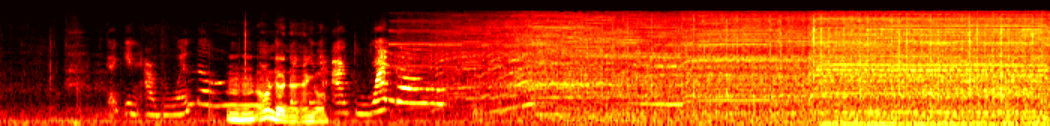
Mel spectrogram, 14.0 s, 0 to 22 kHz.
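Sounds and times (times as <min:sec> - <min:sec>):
cordless drill driving a screw: 0:05.8 - 0:14.0.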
